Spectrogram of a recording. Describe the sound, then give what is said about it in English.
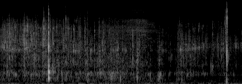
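A sip from a drink, heard alone without talk: soft slurping mixed with crinkly rustling, marked by a sharp click near the start and another near the end. “Let me take a sip.”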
